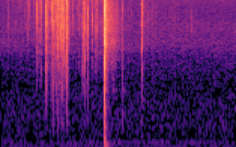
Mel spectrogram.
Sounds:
crack

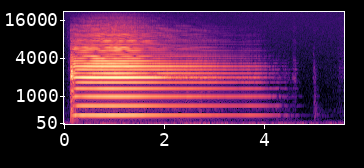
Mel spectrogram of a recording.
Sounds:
music, musical instrument, bowed string instrument

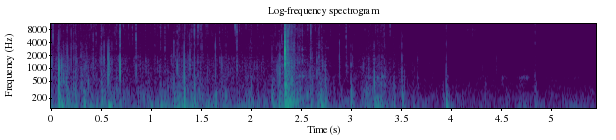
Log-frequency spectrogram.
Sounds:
crack

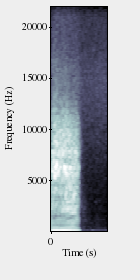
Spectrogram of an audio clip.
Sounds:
fart

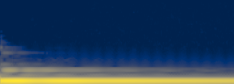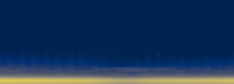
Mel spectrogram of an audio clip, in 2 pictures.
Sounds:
guitar, music, bass guitar, musical instrument, plucked string instrument

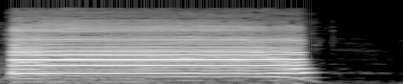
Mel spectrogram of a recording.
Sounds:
music, musical instrument, wind instrument

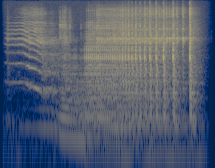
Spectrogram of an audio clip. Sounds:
home sounds, cupboard open or close, door

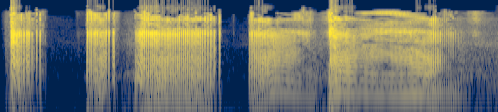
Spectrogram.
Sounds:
fart

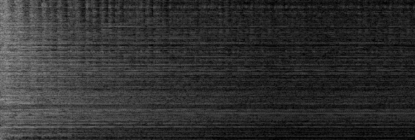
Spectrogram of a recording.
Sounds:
hi-hat, musical instrument, cymbal, percussion, music

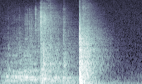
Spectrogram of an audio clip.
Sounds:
home sounds, drawer open or close

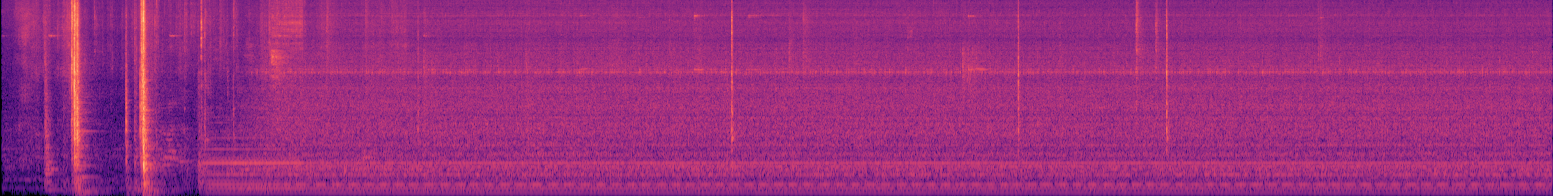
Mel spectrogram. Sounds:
microwave oven, domestic sounds

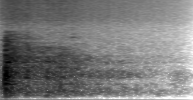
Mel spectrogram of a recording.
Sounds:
fireworks, explosion

